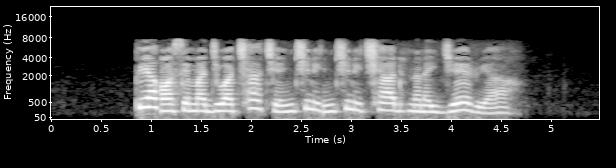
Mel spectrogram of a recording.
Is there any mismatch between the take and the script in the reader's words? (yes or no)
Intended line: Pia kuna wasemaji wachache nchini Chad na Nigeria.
yes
